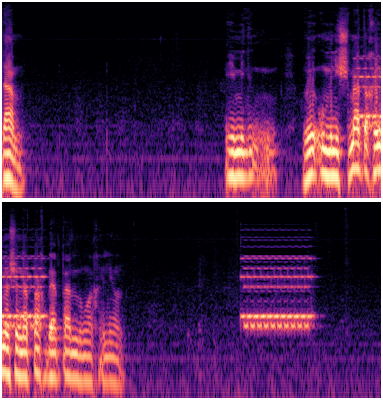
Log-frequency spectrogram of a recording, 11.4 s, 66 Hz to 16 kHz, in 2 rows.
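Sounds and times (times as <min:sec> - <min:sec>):
speech: 0:00.0 - 0:00.4, 0:03.4 - 0:07.6
electronic telephone ringing: 0:05.2 - 0:06.5, 0:09.2 - 0:10.6.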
